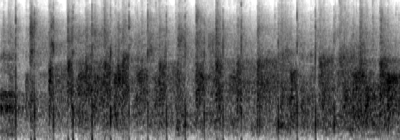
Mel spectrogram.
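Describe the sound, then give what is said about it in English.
Dense audience applause welcoming a comedian to the stage at a Melbourne comedy show: a loud, continuous wash of many hands clapping evenly throughout, with no voices over it. “And put your hands together.”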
